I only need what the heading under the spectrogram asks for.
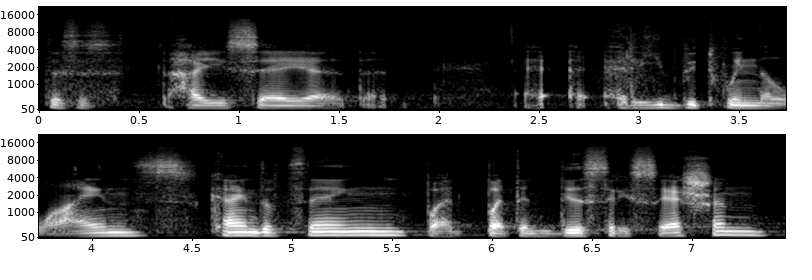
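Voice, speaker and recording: A man playing a smug male union boss with a Russian accent, speaking halting, broken English with many repetitions in a comedy sketch. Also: on the low side. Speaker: union spokesman. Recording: long hall reverb.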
